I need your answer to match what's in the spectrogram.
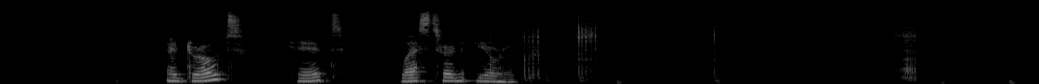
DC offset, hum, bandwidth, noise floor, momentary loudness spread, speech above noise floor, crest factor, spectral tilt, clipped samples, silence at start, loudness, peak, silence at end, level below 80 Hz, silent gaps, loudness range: under 0.1%; none; 14 kHz; -80 dBFS; 23 LU; 39 dB; 26 dB; -4 dB/octave; under 0.1%; 1.65 s; -43 LUFS; -22 dBFS; 0.25 s; -80 dBFS; none; 21 LU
